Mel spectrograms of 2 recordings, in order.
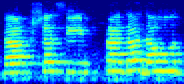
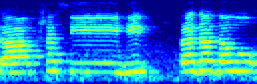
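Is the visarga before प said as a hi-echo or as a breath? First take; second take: breath; hi-echo. First: The visarga is a soft breath before the p. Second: The visarga is voiced as a full 'hi' syllable. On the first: The speaker calls it right. "ऐसा ही बोलेंगे" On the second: The speaker calls it wrong. "राक्षसी ही प्रददौ नहीं बोलते"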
